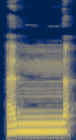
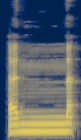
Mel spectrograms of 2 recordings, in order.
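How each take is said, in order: Both takes have the same delivery.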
